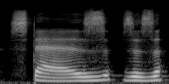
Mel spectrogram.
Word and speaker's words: stairs: on the end so you normally hear stairs stairs with a z sound stairs and this is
